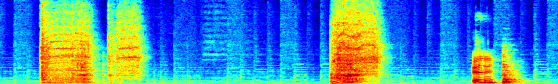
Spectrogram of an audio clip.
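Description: A power drill bores holes while building a shop blower: three separate close, loud whirring bursts, the first two back to back, then a longer one and a short final burst, with quiet gaps between.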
